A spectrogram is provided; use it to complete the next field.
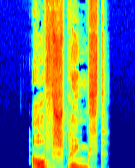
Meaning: second-person singular dependent present of aufspringen
- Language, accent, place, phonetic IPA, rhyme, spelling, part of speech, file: German, Germany, Berlin, [ˈaʊ̯fˌʃpʁɪŋst], -aʊ̯fʃpʁɪŋst, aufspringst, verb, De-aufspringst.ogg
